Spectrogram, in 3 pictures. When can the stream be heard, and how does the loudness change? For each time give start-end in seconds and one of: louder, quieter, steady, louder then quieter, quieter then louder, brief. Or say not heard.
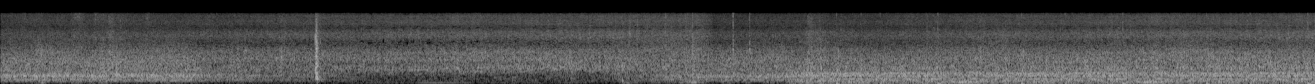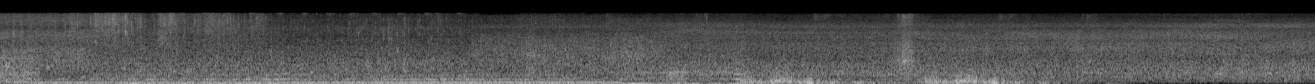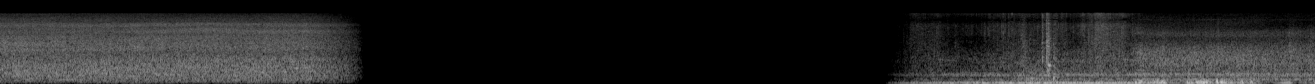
0.0-29.9 steady.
